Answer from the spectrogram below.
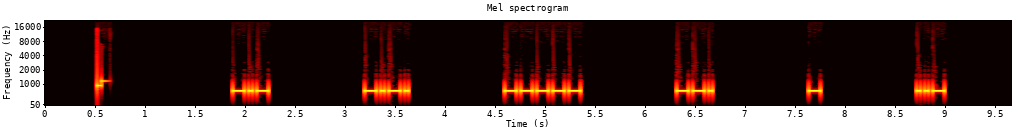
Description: Morse code, heard as a keyed tone, about 31 wpm, spaced as for 8 wpm, 700 Hz. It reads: KC0GTU
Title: USA Call Signs - 6 Characters - 8x Character Spacing - 30wpm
